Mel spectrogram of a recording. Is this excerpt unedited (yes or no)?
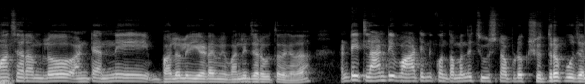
yes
